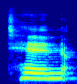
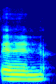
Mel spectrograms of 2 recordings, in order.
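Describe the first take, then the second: First: The word begins with a T sound. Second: The word begins with an F sound. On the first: "I might hear people say tin" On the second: "or fin"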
